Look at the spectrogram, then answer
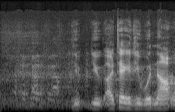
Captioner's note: laughing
